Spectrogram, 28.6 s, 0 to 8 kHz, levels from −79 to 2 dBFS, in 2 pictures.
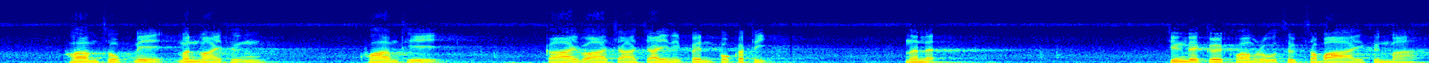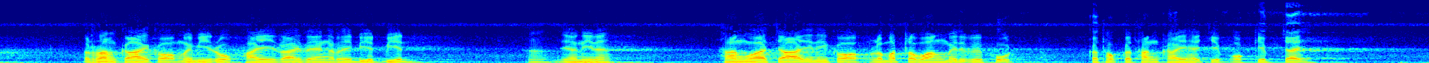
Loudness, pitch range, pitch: -22 LUFS, 115-130 Hz, 125 Hz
